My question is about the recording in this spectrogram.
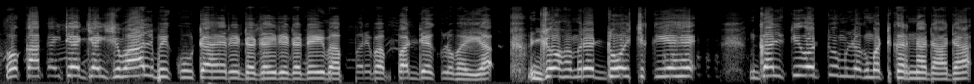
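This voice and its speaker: A woman's voice: extremely high pitch, sharp tone, exaggerated voice. A woman voicing a melodramatic rustic village friend who wails and laments, in a comic cartoon.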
